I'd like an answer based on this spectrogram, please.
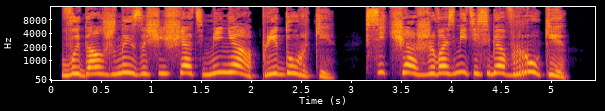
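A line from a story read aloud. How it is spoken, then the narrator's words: Screaming, voice breaking. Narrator (Russian): орала срывающимся голосом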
